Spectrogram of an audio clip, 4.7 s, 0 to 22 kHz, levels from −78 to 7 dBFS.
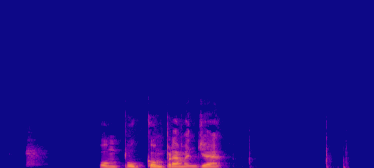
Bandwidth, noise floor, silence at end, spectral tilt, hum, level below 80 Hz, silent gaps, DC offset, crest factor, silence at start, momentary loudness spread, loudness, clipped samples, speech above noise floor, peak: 7.4 kHz; under -90 dBFS; 1.9 s; -6.5 dB/octave; none; -78 dBFS; 1.00-1.10 s; under 0.1%; 22 dB; 0.35 s; 9 LU; -24 LUFS; under 0.1%; over 67 dB; -6 dBFS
